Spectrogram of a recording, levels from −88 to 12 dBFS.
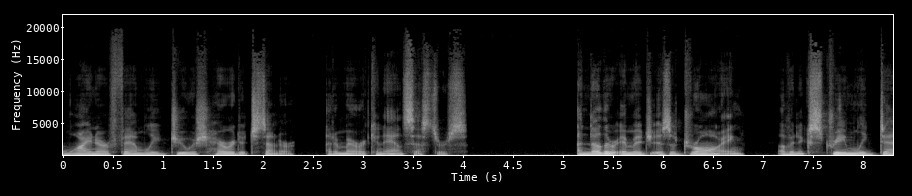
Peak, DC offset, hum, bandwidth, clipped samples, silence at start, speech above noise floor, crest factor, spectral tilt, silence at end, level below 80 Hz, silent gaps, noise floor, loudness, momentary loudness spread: -6 dBFS; under 0.1%; none; 17 kHz; under 0.1%; 0 s; 54 dB; 18 dB; -5.5 dB/octave; 0 s; -66 dBFS; none; -76 dBFS; -23 LUFS; 13 LU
